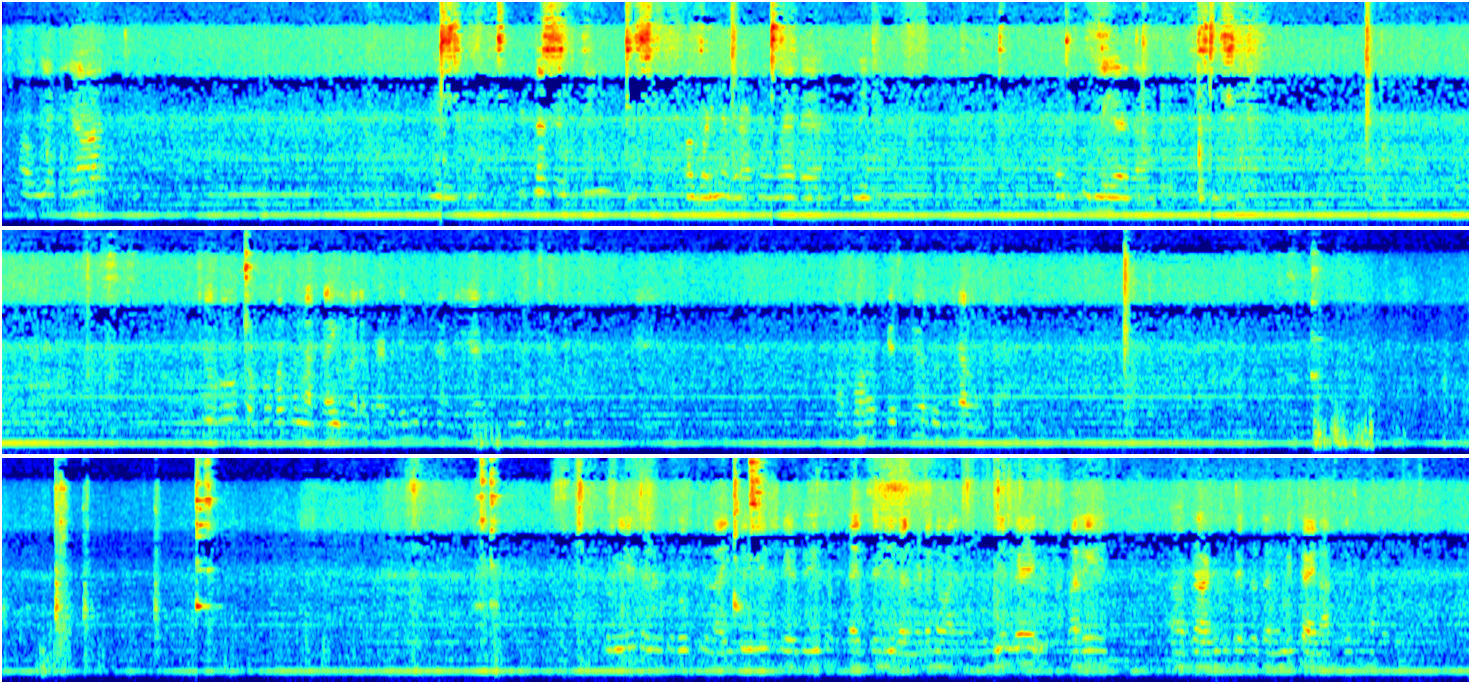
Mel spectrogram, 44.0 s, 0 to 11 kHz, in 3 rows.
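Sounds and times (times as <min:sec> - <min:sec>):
low kitchen hum: 0:00.0 - 0:44.0
metal utensils clinking on griddle: 0:06.2 - 0:06.6, 0:12.0 - 0:12.6.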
